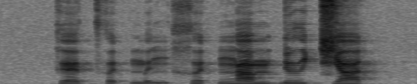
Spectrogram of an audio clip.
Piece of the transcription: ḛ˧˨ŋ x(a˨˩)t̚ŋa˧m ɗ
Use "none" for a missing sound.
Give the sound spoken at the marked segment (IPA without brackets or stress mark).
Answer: ə˨˩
